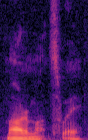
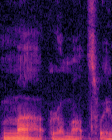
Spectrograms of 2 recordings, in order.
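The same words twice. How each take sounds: First: The first M sound is short and plain. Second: The first M sound is lengthened and strengthened. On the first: The speaker calls it wrong. "most people speaking English will just say Ma" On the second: The speaker calls it right. "with a, a, a strengthened M at the beginning"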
